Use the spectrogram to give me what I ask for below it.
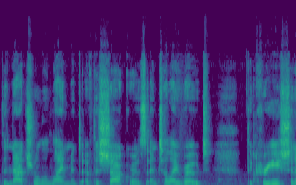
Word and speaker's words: chakra: In Sanskrit, the language of the ancient Indian seers who first identified these energy centers, the word chakra, pronounced chakra, means wheel or circle.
